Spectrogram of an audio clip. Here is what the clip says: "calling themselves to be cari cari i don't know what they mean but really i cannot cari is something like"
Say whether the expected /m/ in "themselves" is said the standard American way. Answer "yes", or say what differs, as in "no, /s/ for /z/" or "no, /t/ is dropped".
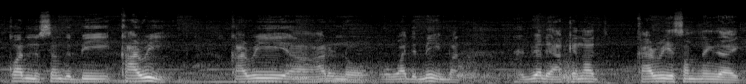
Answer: no, /m/ is dropped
